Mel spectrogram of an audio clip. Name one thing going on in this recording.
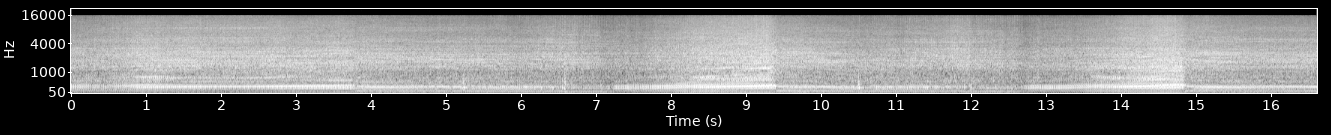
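A Ducati 848 V-twin sportbike accelerates through the gears, its revs climbing and dropping at each shift.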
